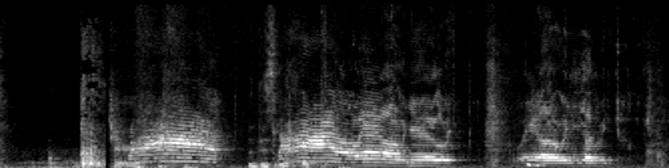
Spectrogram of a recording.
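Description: A cat meows loudly and repeatedly.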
